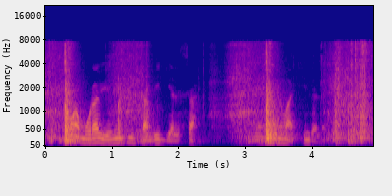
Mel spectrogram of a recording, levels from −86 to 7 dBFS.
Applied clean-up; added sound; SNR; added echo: none; Drawer open or close; -3 dB; none.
